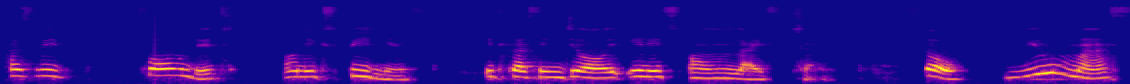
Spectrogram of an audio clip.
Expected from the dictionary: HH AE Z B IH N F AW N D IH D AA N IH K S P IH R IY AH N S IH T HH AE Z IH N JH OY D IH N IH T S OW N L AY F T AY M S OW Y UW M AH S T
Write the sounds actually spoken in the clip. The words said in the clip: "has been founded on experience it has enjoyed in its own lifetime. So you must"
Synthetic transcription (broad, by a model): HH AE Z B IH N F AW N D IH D AA N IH K S P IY R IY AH N S IH T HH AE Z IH N JH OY IH N IH T S OW N L AY F T AY M S OW Y UW M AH S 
